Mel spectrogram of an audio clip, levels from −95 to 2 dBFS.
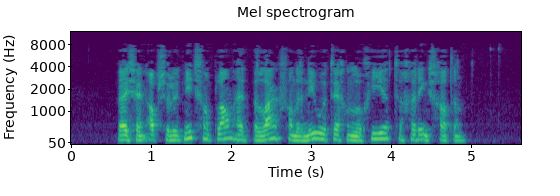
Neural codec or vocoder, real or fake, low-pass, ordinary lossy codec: vocoder, 44.1 kHz, 128 mel bands every 256 samples, BigVGAN v2; fake; 10.8 kHz; MP3, 32 kbps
